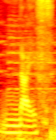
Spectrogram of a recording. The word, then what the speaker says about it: knife: it's my knife knife the k in the word knife is silent so it's just knife you know what is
